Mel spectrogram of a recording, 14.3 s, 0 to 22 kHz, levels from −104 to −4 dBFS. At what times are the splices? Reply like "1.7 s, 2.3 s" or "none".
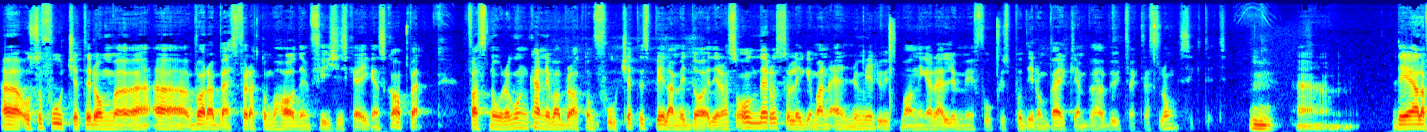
none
